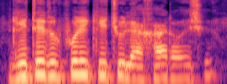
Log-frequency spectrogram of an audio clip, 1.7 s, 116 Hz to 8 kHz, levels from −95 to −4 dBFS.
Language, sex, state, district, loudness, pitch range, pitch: Bengali, male, West Bengal, Cooch Behar, -15 LUFS, 150-185 Hz, 175 Hz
